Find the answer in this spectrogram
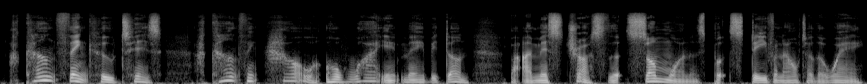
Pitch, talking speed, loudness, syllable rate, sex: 105 Hz, 195 wpm, -23 LUFS, 4.1 syllables/s, male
